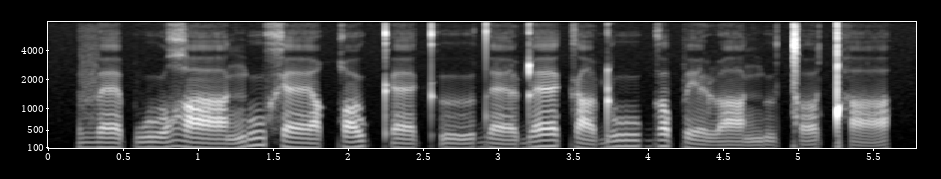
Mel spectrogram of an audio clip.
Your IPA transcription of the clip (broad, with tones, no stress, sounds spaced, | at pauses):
v ɛ˨˩ p w u˨˩˦ ʁ aː˨˩ ŋ u˥ x ɛː˨˩ q u˨˥ kʼ ɛ˨˩˦ kʼ ɯː˨˩˦ d̪ ɛ˨˩˦ ɖ ɛː˥ k a˨˩˦ ɖ uː˥ ɡ ʌ˥ p e˨˩ ɭ a˨˩ ŋ ɯ˨˩ ǀ ʌ˨˥ ǃʰ a˨˩˦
